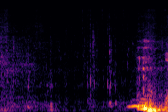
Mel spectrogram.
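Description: Quiet, faint scuffling, then near the end a loud, low-pitched man's voice sound starts suddenly.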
